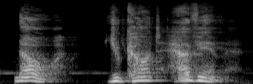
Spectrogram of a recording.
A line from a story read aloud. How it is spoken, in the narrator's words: whispered angrily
